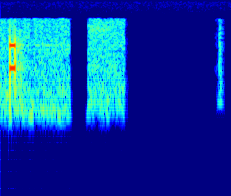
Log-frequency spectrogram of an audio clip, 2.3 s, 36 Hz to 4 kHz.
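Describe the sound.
Telephone keypad tones from pressing star 6 to unmute on a conference call: one short, sharp tone burst, then narrow-band phone-line hiss that stops and restarts, and a faint final blip.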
